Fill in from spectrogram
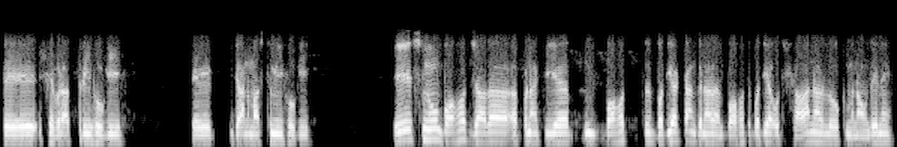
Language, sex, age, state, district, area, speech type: Punjabi, male, 30-45, Punjab, Mansa, urban, conversation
